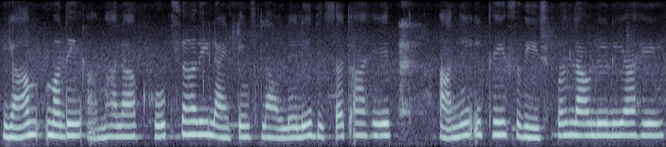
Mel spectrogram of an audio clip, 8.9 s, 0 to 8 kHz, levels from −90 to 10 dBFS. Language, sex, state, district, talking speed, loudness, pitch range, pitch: Marathi, female, Maharashtra, Gondia, 95 wpm, -15 LUFS, 220-245 Hz, 240 Hz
